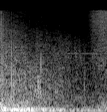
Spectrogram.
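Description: A Confringo spell explosion in Hogwarts Legacy, a single deep, rumbling boom that fills the moment and fades slightly, close and loud with no talk.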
